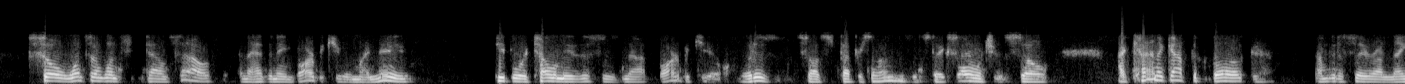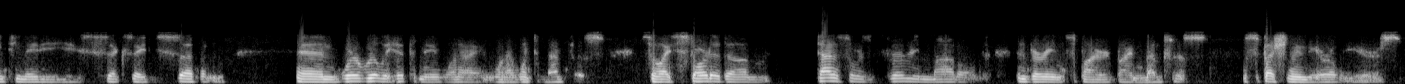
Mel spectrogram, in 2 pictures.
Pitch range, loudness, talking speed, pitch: 115-140 Hz, -16 LUFS, 160 wpm, 130 Hz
